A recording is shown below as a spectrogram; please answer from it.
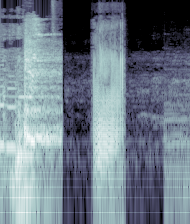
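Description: Two loud fart-like blasts. The first lasts about three-quarters of a second. After a moment of dead silence comes a shorter, fluttering one, in the manner of an edited-in comedy sound effect.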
